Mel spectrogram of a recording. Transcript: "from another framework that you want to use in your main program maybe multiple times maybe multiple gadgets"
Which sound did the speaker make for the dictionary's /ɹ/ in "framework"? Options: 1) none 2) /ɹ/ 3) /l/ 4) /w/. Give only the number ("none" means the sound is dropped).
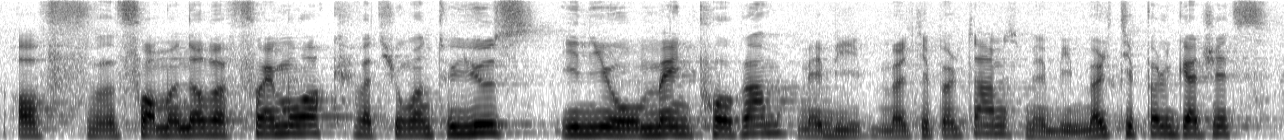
2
